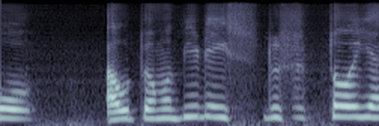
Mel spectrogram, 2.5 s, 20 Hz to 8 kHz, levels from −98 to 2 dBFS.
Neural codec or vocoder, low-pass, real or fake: codec, 16 kHz, about 1 kbps, DyCAST, with the encoder's durations; 7.2 kHz; fake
